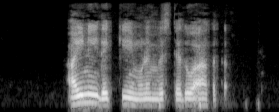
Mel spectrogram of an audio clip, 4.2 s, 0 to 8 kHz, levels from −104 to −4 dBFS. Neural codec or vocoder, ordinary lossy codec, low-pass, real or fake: vocoder, 44.1 kHz, 128 mel bands every 256 samples, BigVGAN v2; AAC, 32 kbps; 7.2 kHz; fake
